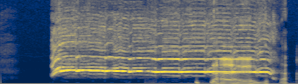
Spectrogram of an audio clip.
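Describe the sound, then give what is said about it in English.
A voice imitates a car alarm with a sustained, high, slightly wavering siren-like tone lasting over two seconds, joined near the end by a second voice's lower, warbling sounds. “Like, can you do that car alarm? Yeah. Do the car alarm.”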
